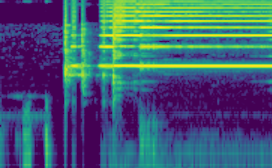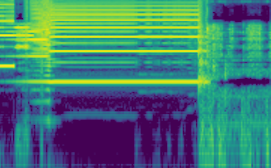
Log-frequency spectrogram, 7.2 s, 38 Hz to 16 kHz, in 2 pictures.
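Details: Hackintosh iATKOS L2 at bootup: two loud sustained tones, a high one for about two seconds then a lower one; caused by the VoodooHDA audio driver selected during installation, fixed by not selecting it.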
